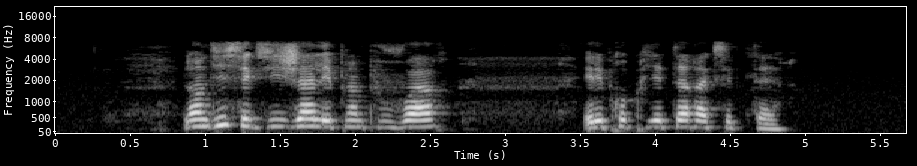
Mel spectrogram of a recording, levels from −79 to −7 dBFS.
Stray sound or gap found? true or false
false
